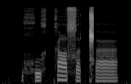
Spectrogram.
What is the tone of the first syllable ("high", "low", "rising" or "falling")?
low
